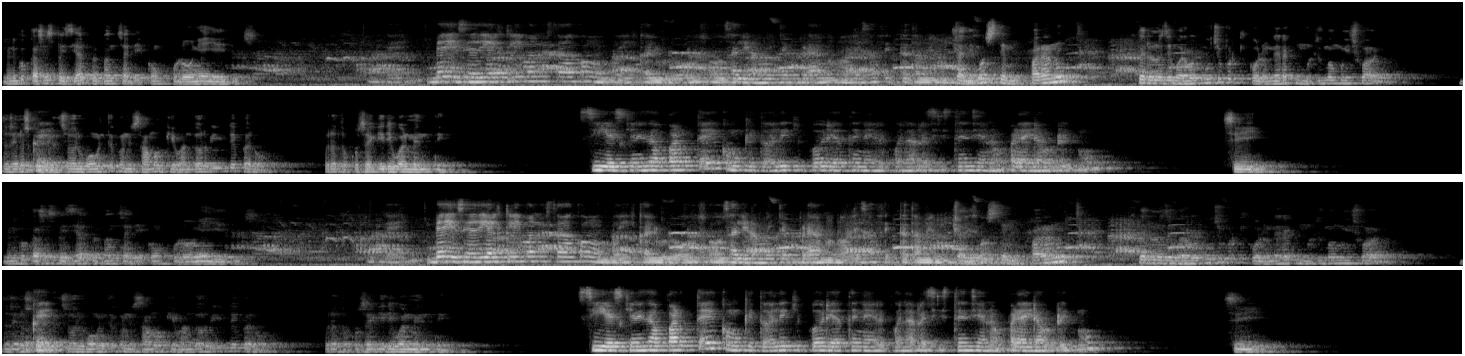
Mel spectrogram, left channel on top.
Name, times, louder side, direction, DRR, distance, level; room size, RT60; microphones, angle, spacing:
voice 1, 0.0-2.5 9.5-10.7 11.4-13.8 14.6-17.3 17.8-19.1 26.8-27.3, left 3 dB, 65° left, 7 dB, 0.4 m, -23 dB
sound 1, 2.3-12.0, right 3 dB, 30° right, 0.5 m, -30 dB
voice 2, 3.6-9.9 14.8-15.1 20.5-25.6, right 2 dB, 85° right, 6 dB, 0.5 m, -20 dB
6.1 x 2.0 x 2.6 m, 0.85 s
head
